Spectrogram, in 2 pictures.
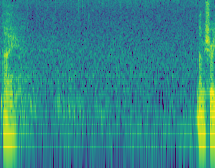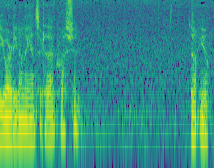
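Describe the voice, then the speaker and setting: A man playing a brooding, remorseless villain in a dramatic ASMR roleplay, speaking in a hushed, deliberate way with long pauses. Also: on the low side, lightly acted. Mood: pensive, probing. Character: brooding, remorseless male villain at his dying nemesis's side. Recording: steady rain noise behind the voice. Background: rain falling on a surface.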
